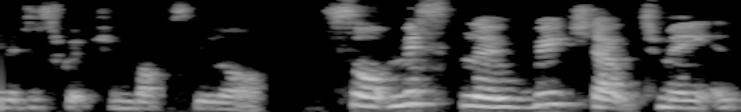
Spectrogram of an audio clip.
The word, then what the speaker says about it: Ms Blue: a company called called Miss blue now you do spell it as Ms blue but it is pronounced Miss blue and with me picking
